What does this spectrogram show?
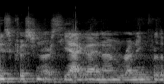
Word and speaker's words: Arciaga: Did I pronounce that right? Arciaga.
